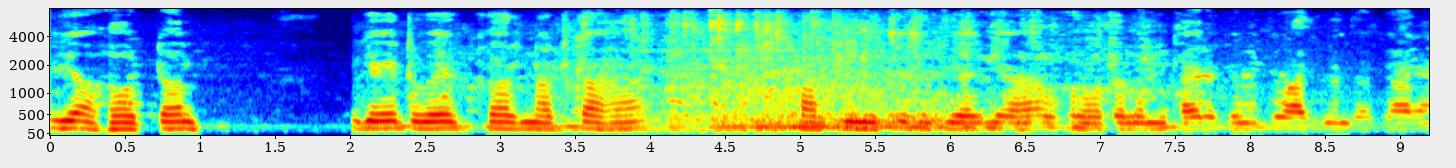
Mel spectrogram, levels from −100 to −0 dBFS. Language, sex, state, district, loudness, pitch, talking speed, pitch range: Hindi, male, Chhattisgarh, Raigarh, -16 LUFS, 155 Hz, 115 wpm, 150-165 Hz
